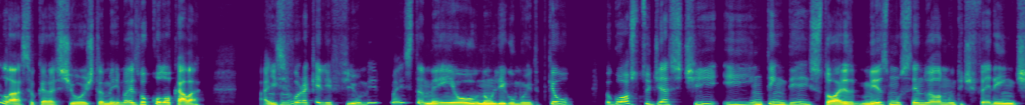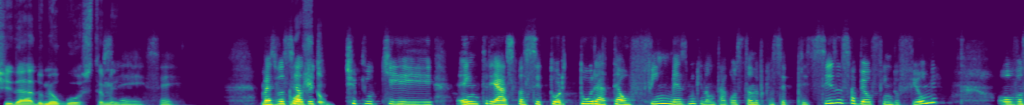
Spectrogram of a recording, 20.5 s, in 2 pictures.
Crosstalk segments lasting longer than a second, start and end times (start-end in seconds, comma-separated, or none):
none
